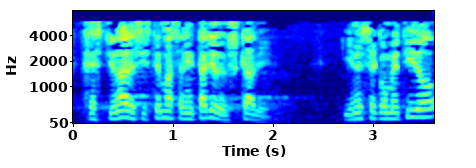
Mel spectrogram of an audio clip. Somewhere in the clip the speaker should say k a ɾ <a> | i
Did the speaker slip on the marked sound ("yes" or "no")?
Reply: yes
